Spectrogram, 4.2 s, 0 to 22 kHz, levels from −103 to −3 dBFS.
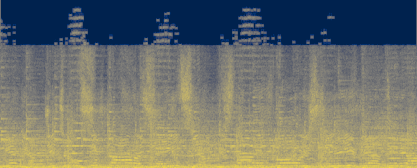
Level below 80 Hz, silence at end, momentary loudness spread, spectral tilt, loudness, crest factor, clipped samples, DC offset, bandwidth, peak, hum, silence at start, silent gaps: -20 dBFS; 0 s; 1 LU; -4 dB/octave; -13 LUFS; 10 dB; under 0.1%; 0.4%; over 20 kHz; -2 dBFS; none; 0 s; none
